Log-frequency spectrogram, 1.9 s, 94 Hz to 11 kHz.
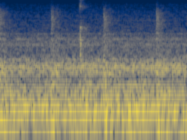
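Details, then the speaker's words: Chinese 12 V diesel heater for vans and motorhomes, used as a workshop heater and just topped up with diesel after the pump ran fast when low: soft, gentle fuel pump ticks about twice a second over fan rush; normal running. "Don't know if you can hear the pump just clicking over gently."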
